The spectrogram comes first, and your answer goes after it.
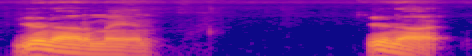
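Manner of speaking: ordinary talk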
